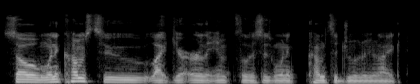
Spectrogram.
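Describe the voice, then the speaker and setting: A young man hosts a casual podcast in a very low, deep voice, recorded close and dry. He speaks in easygoing slang and his questions wander before they land. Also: moderate pace, a little mellow, no echo. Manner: laid-back slang, asks long rambling questions. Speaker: podcast host.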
